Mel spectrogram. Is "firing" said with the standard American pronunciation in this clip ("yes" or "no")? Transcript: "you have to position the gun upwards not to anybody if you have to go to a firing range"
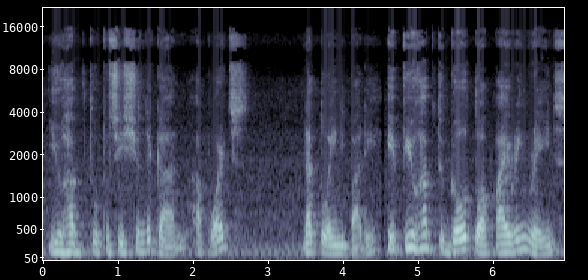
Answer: no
